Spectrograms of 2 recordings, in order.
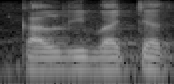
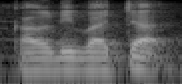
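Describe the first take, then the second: The two takes are said the same way.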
